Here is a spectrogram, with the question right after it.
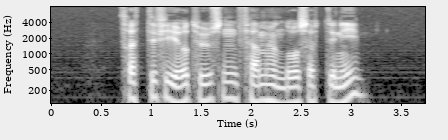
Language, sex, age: Norwegian, male, 29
